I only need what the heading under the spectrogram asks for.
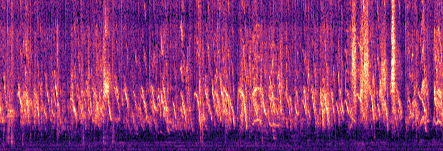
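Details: Numerous chicks eating and playing, their high, falling peeps repeated in a fast, crowded stream that barely pauses, growing a little fuller toward the end.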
